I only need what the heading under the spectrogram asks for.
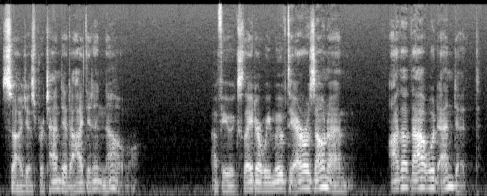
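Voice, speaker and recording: A man with a lowish voice narrates scripted first-person scary stories sent in by listeners, speaking a little fast as a storyteller. Music plays in the background.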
